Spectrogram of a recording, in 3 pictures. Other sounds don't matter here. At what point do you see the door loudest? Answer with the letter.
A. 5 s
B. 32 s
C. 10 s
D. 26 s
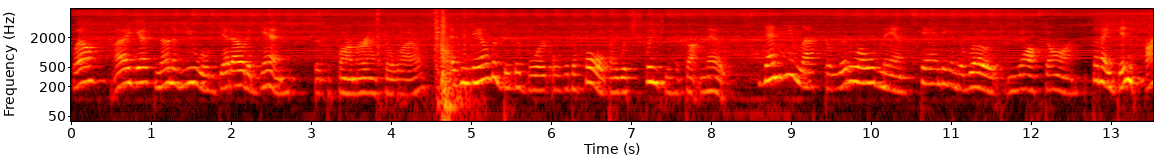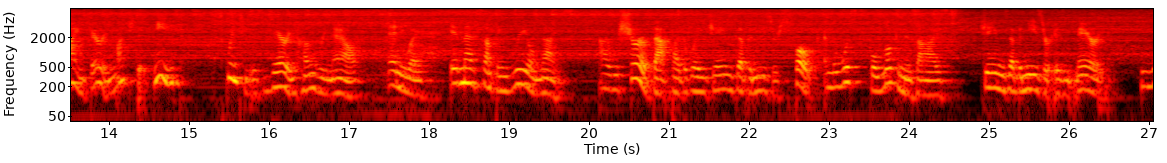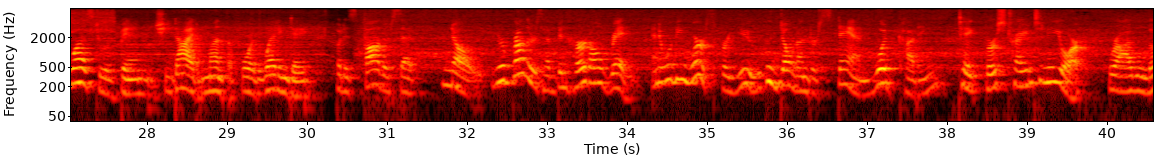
A.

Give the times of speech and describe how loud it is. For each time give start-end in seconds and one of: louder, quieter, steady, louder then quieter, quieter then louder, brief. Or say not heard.
0.0-40.5 steady.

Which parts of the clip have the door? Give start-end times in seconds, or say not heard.
3.8-5.2, 30.6-31.1.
